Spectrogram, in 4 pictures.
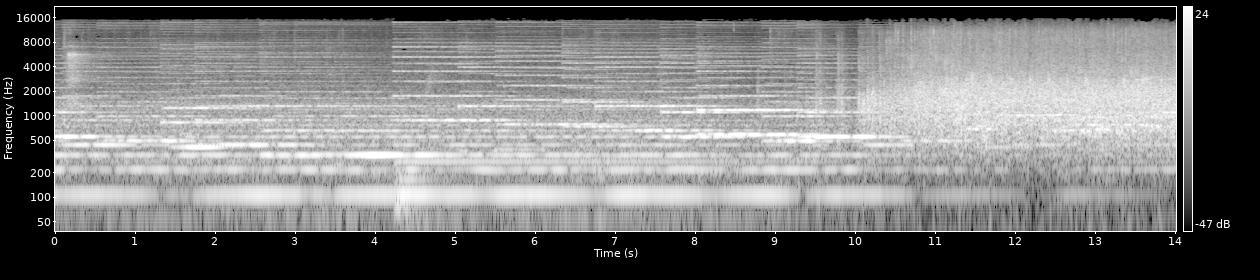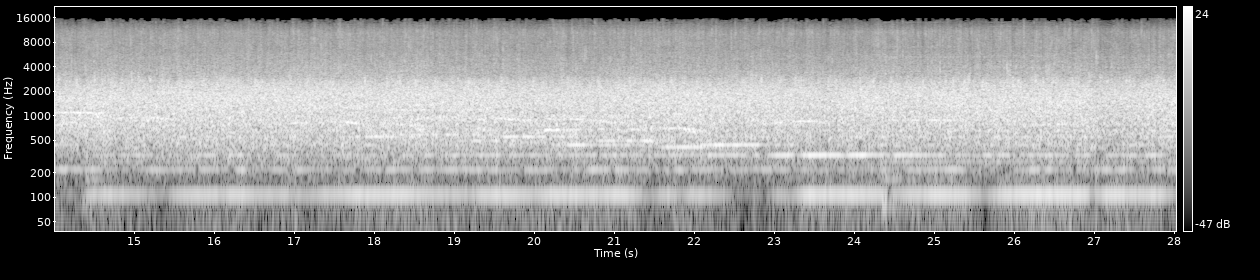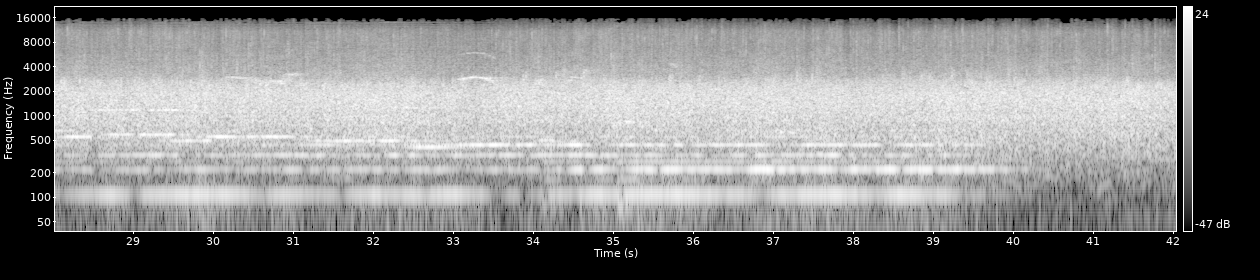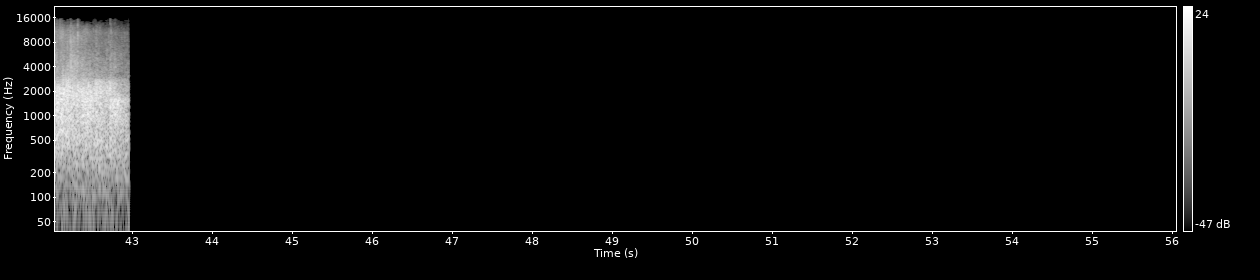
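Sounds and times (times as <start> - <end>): orchestra closing music: 0.0 - 42.8
audience applauding: 9.5 - 43.0
person singing: 26.0 - 39.8.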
